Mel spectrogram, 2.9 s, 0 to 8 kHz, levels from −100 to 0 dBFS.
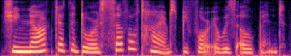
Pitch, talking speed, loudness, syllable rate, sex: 250 Hz, 225 wpm, -16 LUFS, 6.9 syllables/s, female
